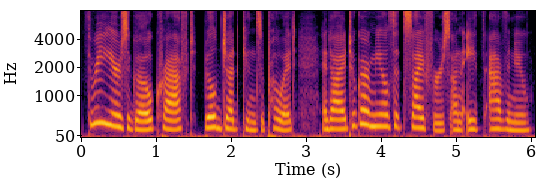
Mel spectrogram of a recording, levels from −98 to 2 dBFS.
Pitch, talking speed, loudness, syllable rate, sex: 235 Hz, 180 wpm, -16 LUFS, 4.4 syllables/s, female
